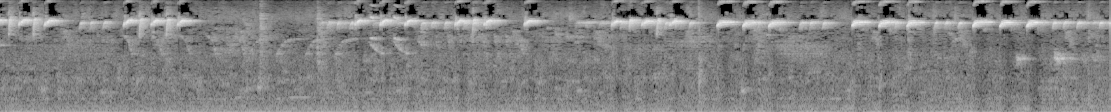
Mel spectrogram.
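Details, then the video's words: Blue-crowned hanging parrot (serindit) used as a master recording for training magpie-robins and leafbirds. Shrill, very high squeaky notes in fast runs of quick chirps, broken by short pauses, with a few lower whistles near the end. "Serindit Masteran Berkualitas Untuk Burung murai dan kacer ijo"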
